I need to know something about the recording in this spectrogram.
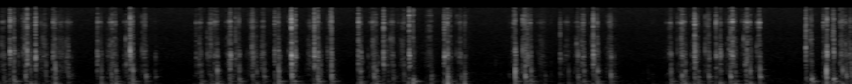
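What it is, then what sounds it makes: Plastic mechanical keyboard. A white mechanical keyboard with purple-lit plastic keycaps is typed on with fingertips. Quick, dry clicks come in bursts of rapid tapping with short pauses between them, the sound heavy in the low end and with almost no ring after each keystroke.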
